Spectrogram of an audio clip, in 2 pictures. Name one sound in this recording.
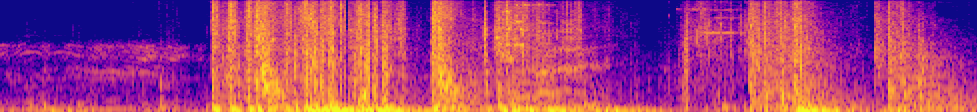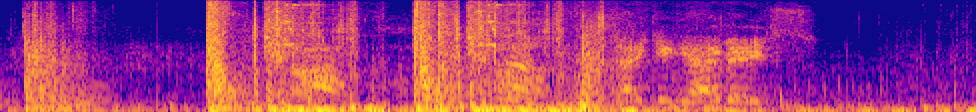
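Gunshots fire in loud, quick bursts.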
